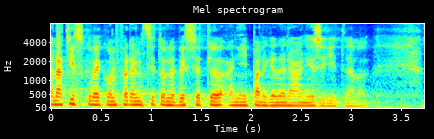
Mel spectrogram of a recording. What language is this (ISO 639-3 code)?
ces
